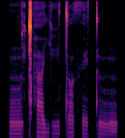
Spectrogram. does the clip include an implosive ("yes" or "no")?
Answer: no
